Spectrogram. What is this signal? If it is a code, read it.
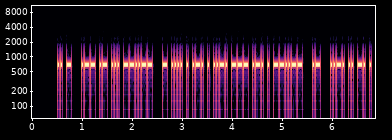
Morse code, heard as a keyed tone, about 40 wpm, 700 Hz. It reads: IT WAS, THEREFORE, A FINE
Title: Sentences from Top 1400 Words 40wpm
